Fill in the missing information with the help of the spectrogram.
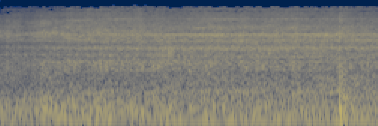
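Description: Kintetsu electric train running, a steady rumble with a faint high whine, and one short knock near the end.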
